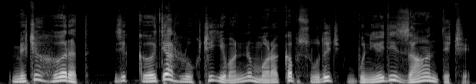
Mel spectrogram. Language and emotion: Kashmiri, surprised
